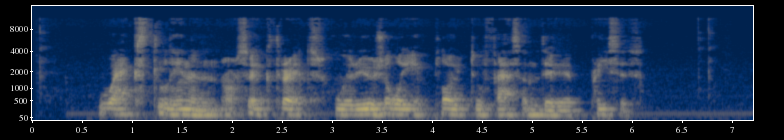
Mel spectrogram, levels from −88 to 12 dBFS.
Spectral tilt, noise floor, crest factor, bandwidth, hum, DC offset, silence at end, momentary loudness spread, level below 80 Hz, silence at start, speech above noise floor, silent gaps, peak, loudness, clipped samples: -5 dB/octave; -62 dBFS; 20 dB; 11.5 kHz; 50 Hz at -60 dBFS; under 0.1%; 1.1 s; 9 LU; -58 dBFS; 0.65 s; 37 dB; none; -6 dBFS; -25 LUFS; under 0.1%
